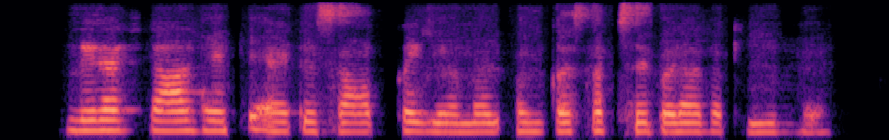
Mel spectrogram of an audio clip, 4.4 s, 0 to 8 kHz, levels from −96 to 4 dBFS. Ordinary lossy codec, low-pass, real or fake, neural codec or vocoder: AAC, 48 kbps; 7.2 kHz; fake; codec, 32 kHz, 1.9 kbps, SNAC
